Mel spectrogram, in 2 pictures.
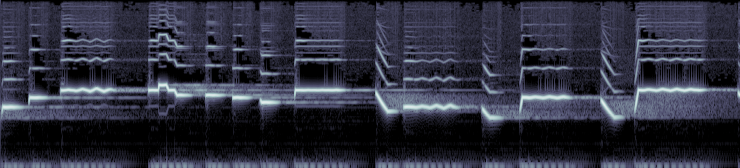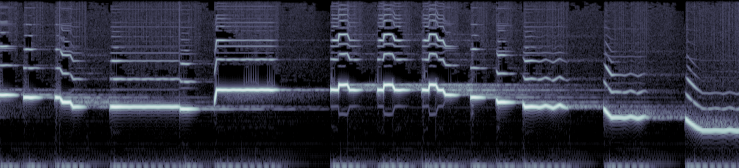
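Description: Minimoog synthesizer playing a high, whistle-like single-note melody with an almost pure tone. The notes are short and separate, several swooping down into pitch and some with a slight wobble.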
